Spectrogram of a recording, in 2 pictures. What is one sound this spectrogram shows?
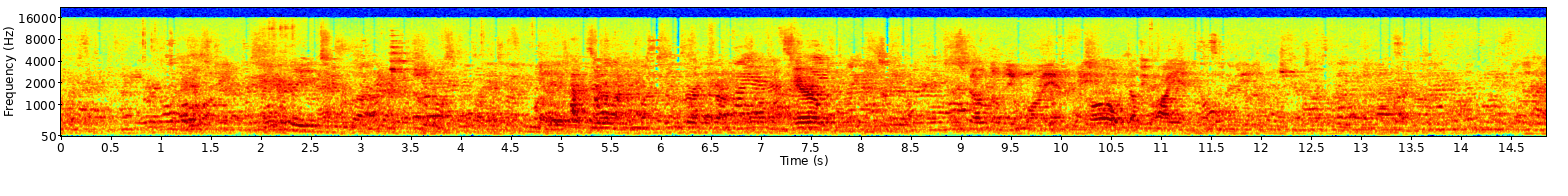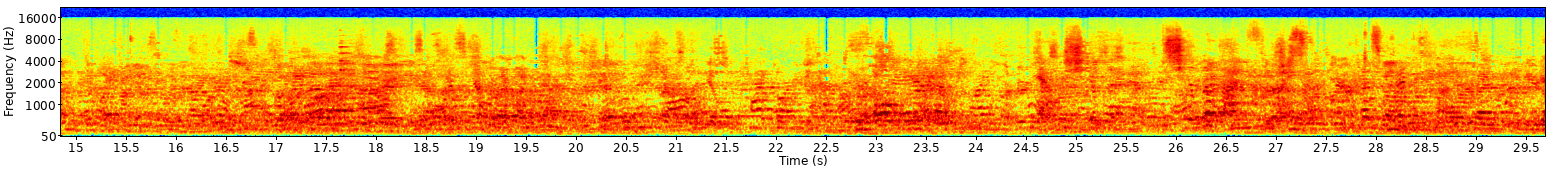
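A crowd of adults chatters all around in a room.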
